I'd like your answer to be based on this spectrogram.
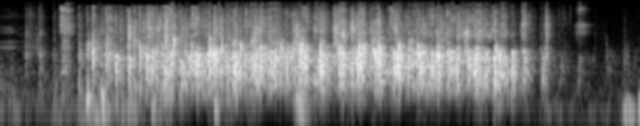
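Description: Applause from an audience at a health talk day for adult transplant recipients: a burst of clapping swells quickly, holds loud and dense for several seconds, then fades away near the end.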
